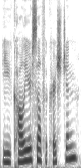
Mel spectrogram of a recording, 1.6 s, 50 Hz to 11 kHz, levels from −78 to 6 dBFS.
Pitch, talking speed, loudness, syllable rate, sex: 200 Hz, 220 wpm, -16 LUFS, 5.1 syllables/s, female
